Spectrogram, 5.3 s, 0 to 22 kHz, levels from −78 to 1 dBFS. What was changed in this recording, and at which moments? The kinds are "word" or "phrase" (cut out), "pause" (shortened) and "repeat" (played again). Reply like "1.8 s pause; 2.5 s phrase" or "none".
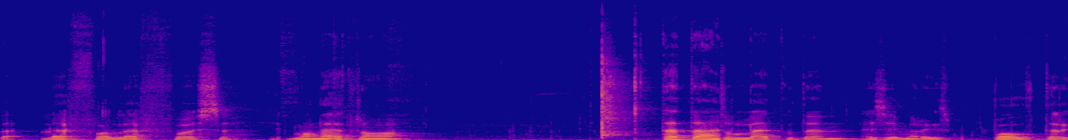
1.4 s word; 3.6 s word; 3.9 s word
